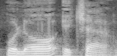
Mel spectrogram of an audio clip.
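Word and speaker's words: أولئك: مثلا آمنو، خب الف آخرش خونده نمیشه، یا فرض کنید اولائک، واو بین همزه و لام خونده نمیشه.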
